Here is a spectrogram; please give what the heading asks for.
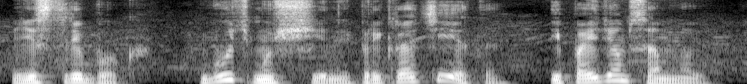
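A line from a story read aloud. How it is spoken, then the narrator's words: Gentle request. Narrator (Russian): мягко попросил Геда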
